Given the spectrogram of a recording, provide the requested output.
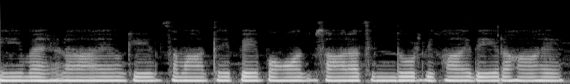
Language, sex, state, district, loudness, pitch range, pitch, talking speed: Hindi, female, Punjab, Pathankot, -12 LUFS, 175-180 Hz, 180 Hz, 125 wpm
